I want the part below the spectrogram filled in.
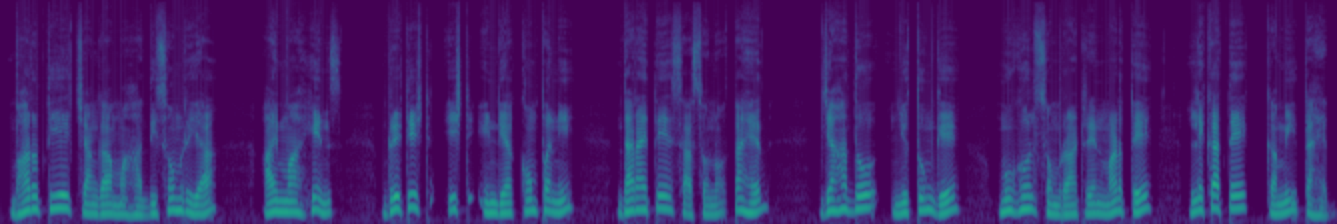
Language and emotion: Santali, neutral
